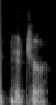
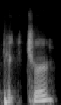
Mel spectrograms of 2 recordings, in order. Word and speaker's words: picture: points it out, is I used to say pitcher instead of picture.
